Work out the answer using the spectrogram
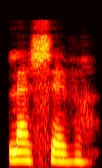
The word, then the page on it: la chevre: frances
